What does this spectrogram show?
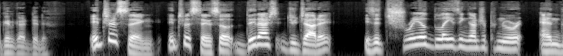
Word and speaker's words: Jujare: Dhiraj Jujare, is that a good pronunciation or a decent one at least? It's a decent one. It's called Jujare because we pronounce our E's as A generally.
